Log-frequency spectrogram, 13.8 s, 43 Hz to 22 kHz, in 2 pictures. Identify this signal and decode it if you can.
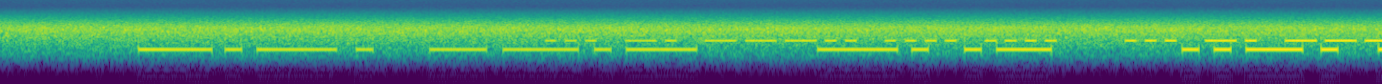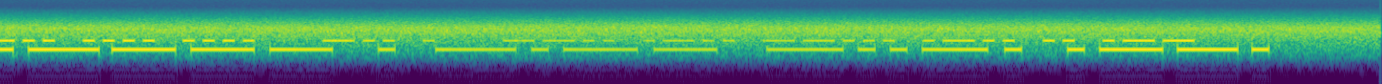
Morse code, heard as two keyed tones, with radio static and fading. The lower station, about 15 wpm, 560 Hz: CQ NA F1EY/P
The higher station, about 24 wpm, 1080 Hz: SN8HH SN8HH DE ZL7LIW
